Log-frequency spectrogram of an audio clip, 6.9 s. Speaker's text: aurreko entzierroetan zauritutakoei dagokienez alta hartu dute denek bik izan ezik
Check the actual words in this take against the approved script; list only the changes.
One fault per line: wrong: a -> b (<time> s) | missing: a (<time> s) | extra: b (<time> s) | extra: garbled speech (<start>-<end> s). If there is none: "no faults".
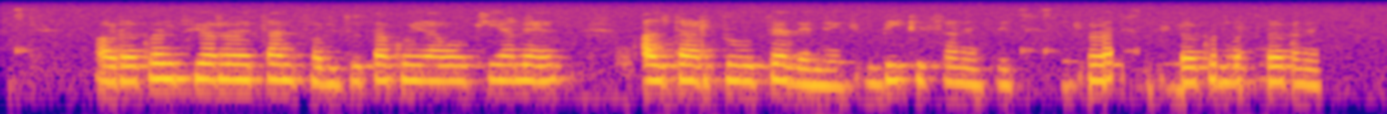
extra: garbled speech (5.3-6.6 s)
